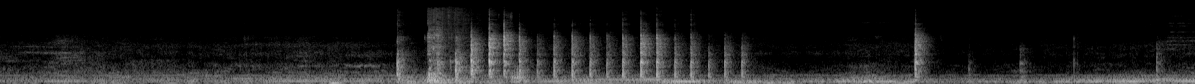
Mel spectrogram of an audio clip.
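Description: A stick tapping and knocking on aquarium glass to tease a snakehead: a rapid run of sharp clicks, several a second, starting about four seconds in and lasting about three seconds, then a few single taps.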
